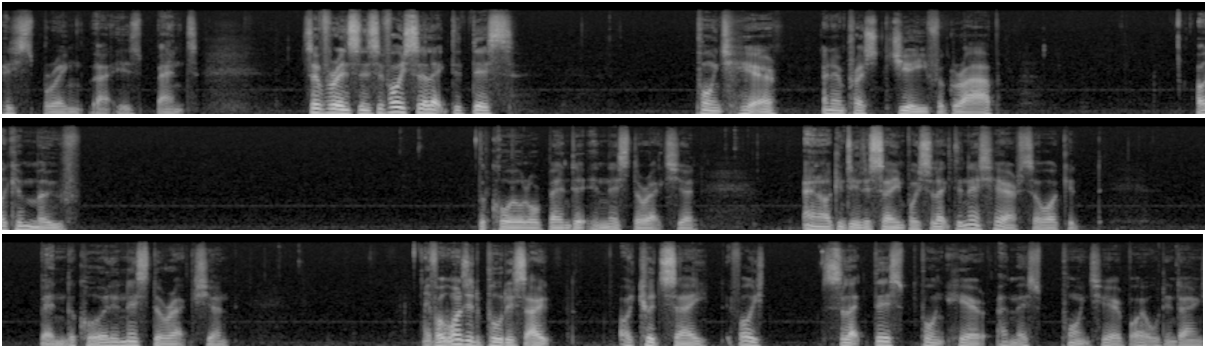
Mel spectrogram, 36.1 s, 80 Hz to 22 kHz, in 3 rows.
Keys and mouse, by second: 4.0 click, 8.7 g, 19.3 click, 21.3 g, 35.7 shift+click.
